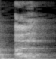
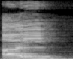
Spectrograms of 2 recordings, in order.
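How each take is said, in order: First: The L sound is cut off abruptly. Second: The L sound stops at a middle length. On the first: The speaker calls it wrong. "मैंने ऐसे नहीं पढ़ा" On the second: The speaker calls it right. "आवाज एक दरमियानी सी जगह पे जाकर रुक रही है"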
